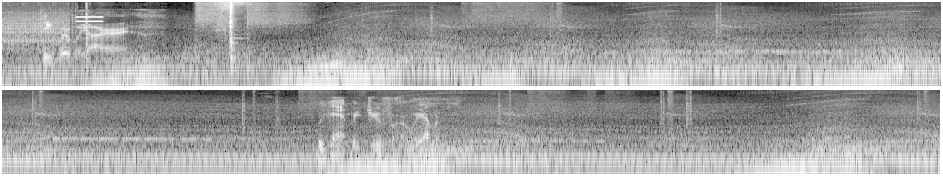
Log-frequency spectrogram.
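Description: A truck engine rumbles low and steady as the truck drives slowly.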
